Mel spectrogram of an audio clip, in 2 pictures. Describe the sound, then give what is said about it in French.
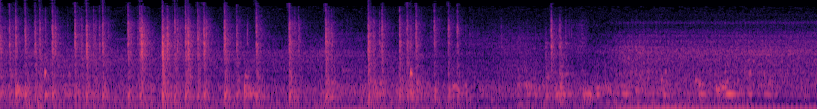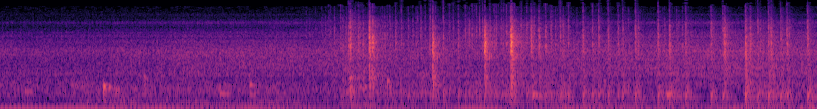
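A small rowboat towed by a penguin moves through water: quick splashy dips and lapping that ease into a low steady rumble midway, then pick up again. Moderately loud, with no voices. “Ina part sur une barque tractée par son pingouin.”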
